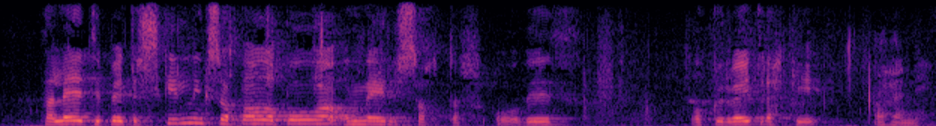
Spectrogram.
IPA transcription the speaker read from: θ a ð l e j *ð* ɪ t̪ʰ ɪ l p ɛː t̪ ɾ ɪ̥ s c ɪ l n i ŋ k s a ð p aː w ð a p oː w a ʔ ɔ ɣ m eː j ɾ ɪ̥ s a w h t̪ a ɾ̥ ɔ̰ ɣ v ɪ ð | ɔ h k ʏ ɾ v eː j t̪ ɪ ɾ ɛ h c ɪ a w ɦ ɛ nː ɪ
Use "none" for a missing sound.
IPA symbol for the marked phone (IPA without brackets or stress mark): ð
